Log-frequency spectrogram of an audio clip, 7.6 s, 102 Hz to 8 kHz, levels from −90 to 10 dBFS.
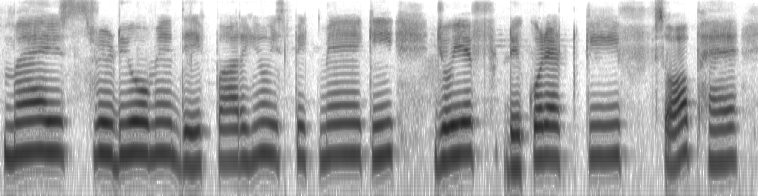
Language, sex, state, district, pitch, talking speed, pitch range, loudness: Hindi, female, Uttar Pradesh, Jalaun, 250 Hz, 140 wpm, 230-260 Hz, -16 LUFS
